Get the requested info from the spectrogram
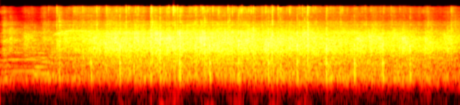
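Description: Audience applauding: many hands clapping, swelling up within the first second and then holding steady.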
